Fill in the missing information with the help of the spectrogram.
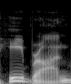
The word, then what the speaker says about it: Hebron: It's Hebron, H-E-B-R-O-N, and I know in Georgia they pronounce it Hebron, but the Hebrew B has a V sound.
